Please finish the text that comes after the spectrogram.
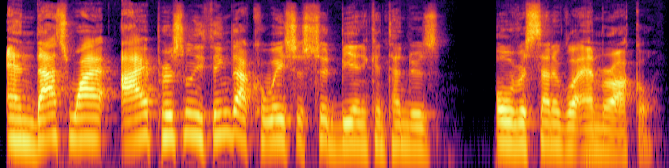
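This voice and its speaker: A man's voice: on the high side, steady tone, fast, fairly bright tone. A young man from Canada hosting a live stream, chatting casually and energetically with his viewers in slangy, repetitive talk. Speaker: livestream host.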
